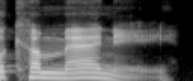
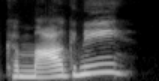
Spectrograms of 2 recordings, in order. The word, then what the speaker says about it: Camagni: Jacopo Camagni. – Camagni? – I think the G is silent.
